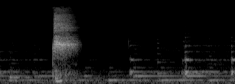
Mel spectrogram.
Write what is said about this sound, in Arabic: مثلا خلينا نقول انت قاعد ويا شخص وهذا الشخص عطس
